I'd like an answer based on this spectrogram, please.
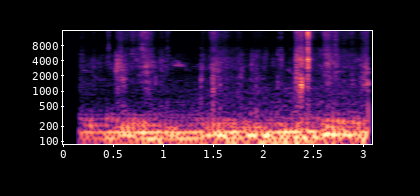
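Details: Bees at a rainy-season honey harvest, a steady low droning hum lasting the whole stretch without a break, with faint higher rustling and handling noises over it.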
